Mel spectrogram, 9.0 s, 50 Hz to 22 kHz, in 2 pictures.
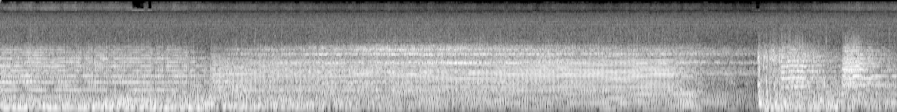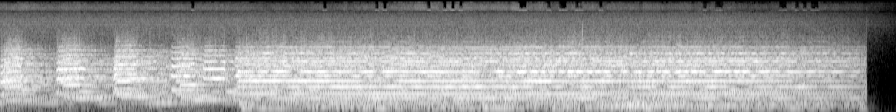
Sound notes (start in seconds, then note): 2.4 ominous music; 3.7 cannon booming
